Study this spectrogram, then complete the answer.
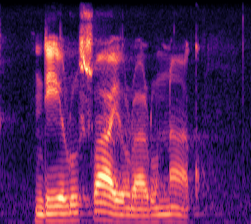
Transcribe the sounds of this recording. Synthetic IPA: ndijɛɺuswajɔɺwaɺunaːkʼɔ̥

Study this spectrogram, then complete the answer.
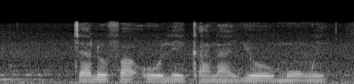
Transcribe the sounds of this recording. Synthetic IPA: d͡ʒ̥ʱʼalʊfaʔʊlɪkʼanajomʊːŋwɛ

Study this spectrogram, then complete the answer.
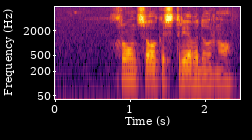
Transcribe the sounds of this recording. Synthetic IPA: χrɔntsɑːkəstriəvədɑːrnɑː

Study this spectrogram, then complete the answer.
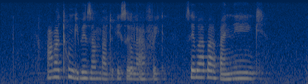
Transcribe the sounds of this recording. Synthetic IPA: aɓatʰuŋɡʱiɓɛzambʱatʰɔʔɛsɛ̰wla̰ʔafrik̬ʼḁ | sɛɓaɓaɓaneːŋi

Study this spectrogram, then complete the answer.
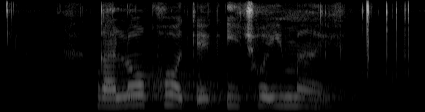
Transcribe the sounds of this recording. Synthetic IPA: ŋɡʱalɔkʰɔk̬ʼɛit͡ʃʰɔimaːli

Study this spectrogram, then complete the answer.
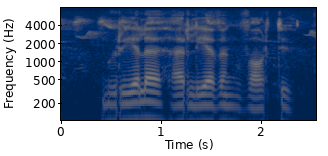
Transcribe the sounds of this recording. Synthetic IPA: muɾiələɦærliəvəŋvɑːrtu

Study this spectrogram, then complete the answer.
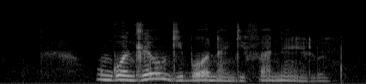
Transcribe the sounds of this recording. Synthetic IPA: uŋɡʱɔnd͡ɮʱɛuŋɡʱiɓɔnaŋɡʱifanɛːlwɛ

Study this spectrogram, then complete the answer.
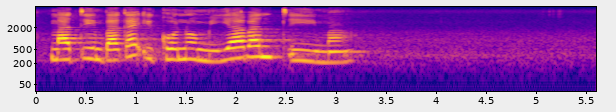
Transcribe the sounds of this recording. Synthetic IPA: matʼimbakʼaʔikʰɔnomijaβantʼiːma

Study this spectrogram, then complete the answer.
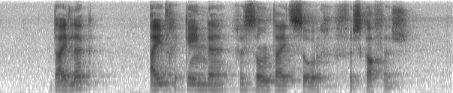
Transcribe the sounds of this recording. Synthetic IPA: dœɥdələk | ʔœɥtχəkɛndəχəsɔntɦəjtsɔrχfərskɐfəs

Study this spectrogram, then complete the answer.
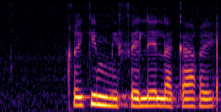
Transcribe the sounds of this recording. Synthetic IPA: ɣɛkʼɪm̩mɪfɛlɛlakʼaɣɛ

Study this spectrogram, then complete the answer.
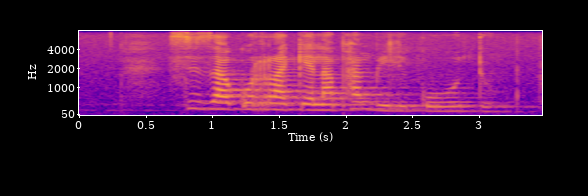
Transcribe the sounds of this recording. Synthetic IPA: sizak̬ʼurak̬ʼɛlapʰambʱiliɡ̥ʱoːd̥ʱu

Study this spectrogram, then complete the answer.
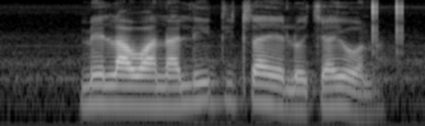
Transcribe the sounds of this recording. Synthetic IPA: mɪlawanalɪditʼaɛlɔt͡ʃʼajɔːna

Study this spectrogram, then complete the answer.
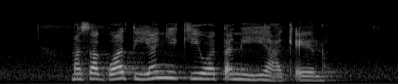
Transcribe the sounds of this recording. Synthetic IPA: masaɡwatijaɲikʼiwataniɦiɦakʼɛːlɔ

